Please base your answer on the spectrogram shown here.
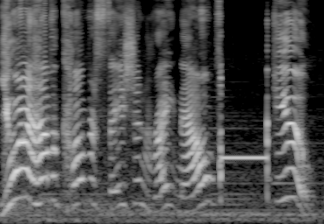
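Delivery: angry challenge. Retold or imitated. Storyteller to the yelling driver, angry high-pitched comeback. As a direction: challenge him, then explode.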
